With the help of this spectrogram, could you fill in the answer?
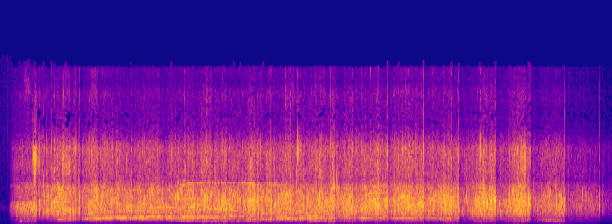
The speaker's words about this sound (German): Das Publikum ist ganz aus dem Häuschen. Jetzt brauchen wir so einen Einspieler.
